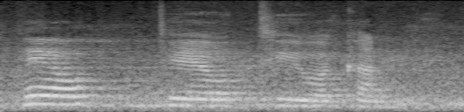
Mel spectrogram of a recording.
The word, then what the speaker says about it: Teotihuacan: How do you pronounce the name of the place? Teotihuacan.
